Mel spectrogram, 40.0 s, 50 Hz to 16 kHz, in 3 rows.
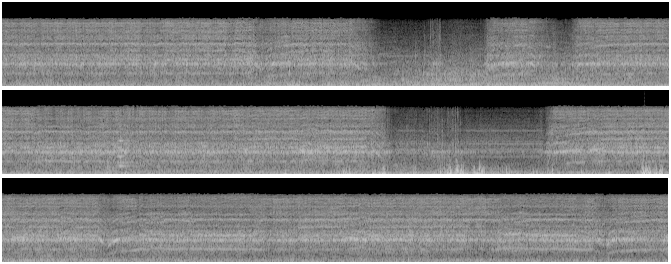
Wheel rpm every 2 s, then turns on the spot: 160, 160, 160, 110, 10, 80, 150, 160, 160, 160, 130, 10, 90, 160, 140, 160, 160, 160, 160, 150.
none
